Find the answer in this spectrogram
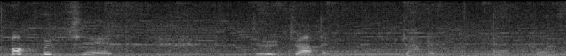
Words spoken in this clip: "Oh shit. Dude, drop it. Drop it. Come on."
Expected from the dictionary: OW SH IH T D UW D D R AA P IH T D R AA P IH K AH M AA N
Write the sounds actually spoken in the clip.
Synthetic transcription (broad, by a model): OW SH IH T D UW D D R AA P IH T D R AA P IH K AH AA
